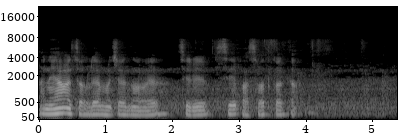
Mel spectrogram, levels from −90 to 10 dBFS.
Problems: constant background noise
